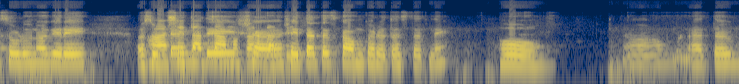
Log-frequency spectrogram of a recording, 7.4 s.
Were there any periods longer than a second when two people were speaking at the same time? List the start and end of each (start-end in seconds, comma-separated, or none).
1.5-3.0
